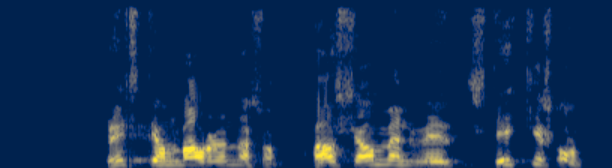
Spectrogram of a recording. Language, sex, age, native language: Icelandic, male, 60-69, Icelandic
